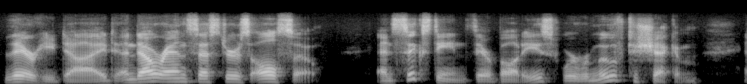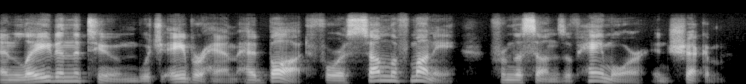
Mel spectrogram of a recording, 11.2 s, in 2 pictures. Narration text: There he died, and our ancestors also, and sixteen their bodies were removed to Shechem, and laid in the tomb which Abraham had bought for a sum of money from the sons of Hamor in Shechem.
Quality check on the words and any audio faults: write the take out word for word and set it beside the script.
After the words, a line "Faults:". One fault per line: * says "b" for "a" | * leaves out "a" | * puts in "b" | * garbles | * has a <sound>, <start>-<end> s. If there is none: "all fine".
There he died, and our ancestors also, and sixteen their bodies were removed to Shechem, and laid in the tomb which Abraham had bought for a sum of money from the sons of Hamor in Shechem.
Faults:
all fine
